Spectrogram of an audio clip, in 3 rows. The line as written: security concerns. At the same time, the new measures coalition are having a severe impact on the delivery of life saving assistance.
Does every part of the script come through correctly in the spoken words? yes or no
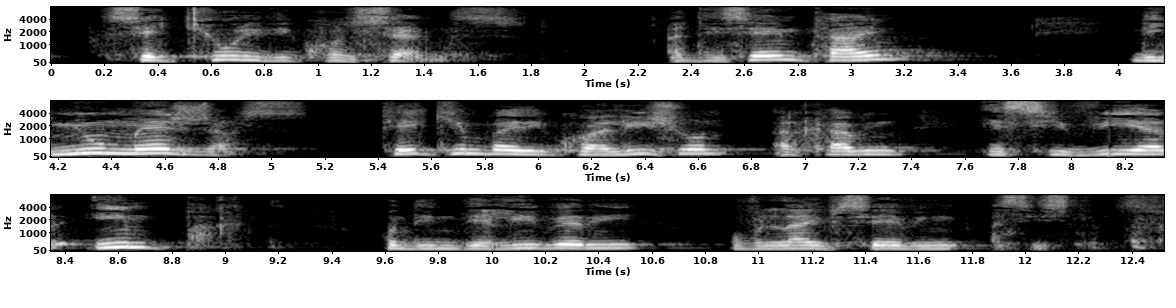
no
